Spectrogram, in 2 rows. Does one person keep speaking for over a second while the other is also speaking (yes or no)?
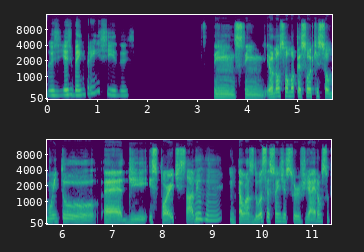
no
